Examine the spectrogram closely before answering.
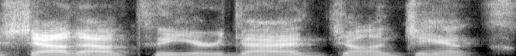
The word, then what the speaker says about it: Jantz: Well, also a shout out to your dad, John Jantz, which rhymes with pants, for creating duct tape marketing and for creating all of this.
